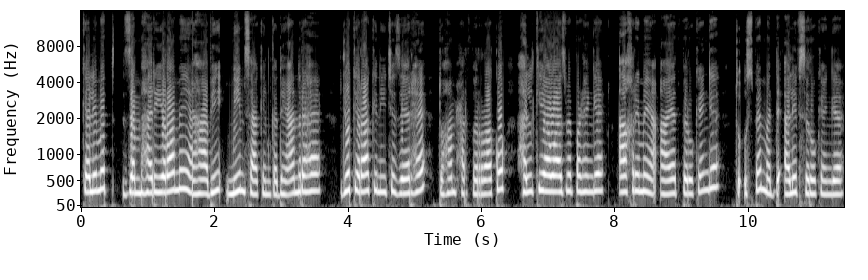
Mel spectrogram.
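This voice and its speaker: A woman teaching Quran recitation rules, explaining each pronunciation point slowly and carefully. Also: high-pitched, steady tone, warm tone, no room sound, studio quality. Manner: slow, careful explanations with demonstrated words.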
